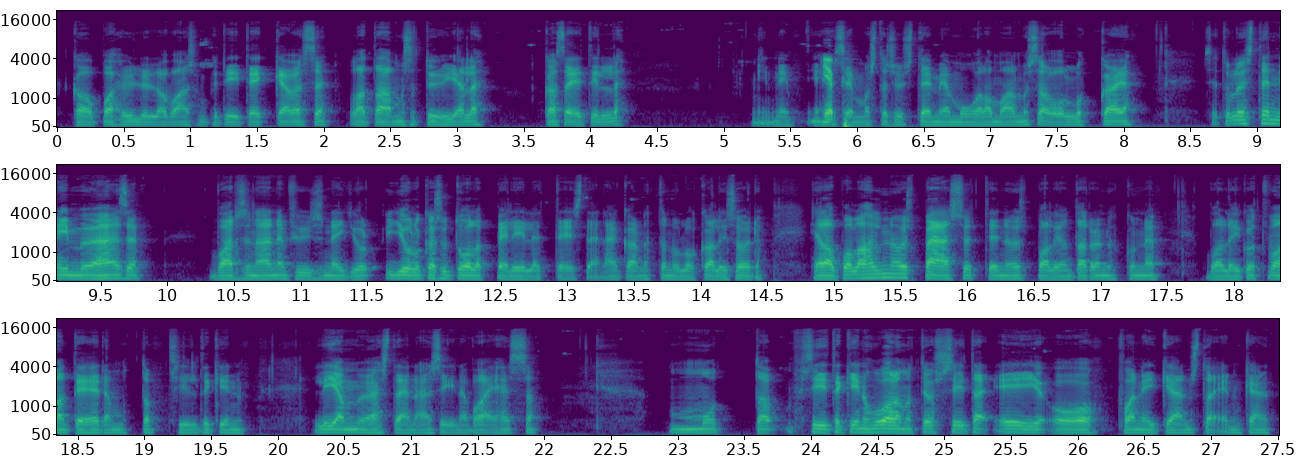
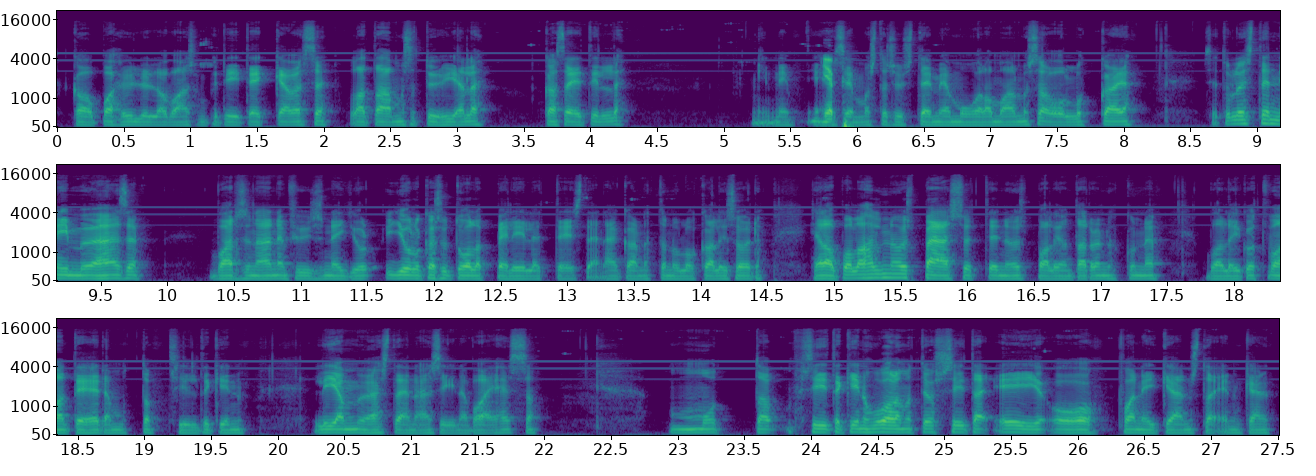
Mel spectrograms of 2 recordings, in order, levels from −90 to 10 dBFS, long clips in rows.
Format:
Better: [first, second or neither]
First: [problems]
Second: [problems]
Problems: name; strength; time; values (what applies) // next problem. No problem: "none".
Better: first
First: none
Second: high-pitched whine; faint; throughout; 5 kHz, 30 dB below the speech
